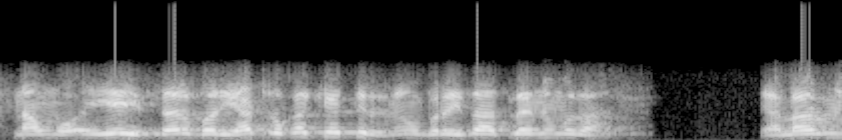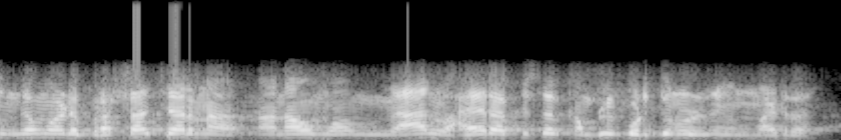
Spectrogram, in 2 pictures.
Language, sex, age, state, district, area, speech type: Kannada, male, 30-45, Karnataka, Belgaum, rural, conversation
